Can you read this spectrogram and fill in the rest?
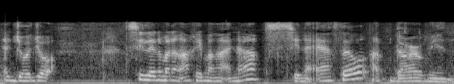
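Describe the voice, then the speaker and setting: Casting: defensive, lovestruck Filipino mother for radio drama; bright, forceful, very animated delivery. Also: low-pitched, moderate pace. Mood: firm, defensive. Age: middle-aged. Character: middle-aged mother, lovestruck, stubborn, defensive. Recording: dull lo-fi audio, clear hum.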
